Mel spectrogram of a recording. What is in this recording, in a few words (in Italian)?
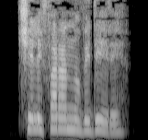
"faranno vedere", Italian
